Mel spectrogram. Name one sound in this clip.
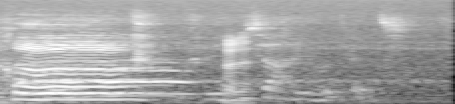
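A woman speaks briefly into a microphone, close by.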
